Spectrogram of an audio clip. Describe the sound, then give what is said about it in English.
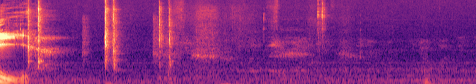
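Typing on a computer keyboard gives quiet, short bursts of crisp key clicks, spaced irregularly with pauses between them. “It's not even in there when I type OP.”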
